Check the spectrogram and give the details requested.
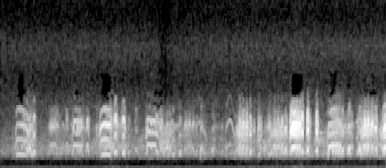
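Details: Small flock of White-winged Terns calling in flight: harsh, rasping, nasal calls in quick overlapping bursts, several birds at once, growing louder toward the end, with no other clear sounds.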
